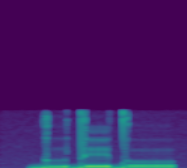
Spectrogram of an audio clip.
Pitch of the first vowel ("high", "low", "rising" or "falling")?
low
